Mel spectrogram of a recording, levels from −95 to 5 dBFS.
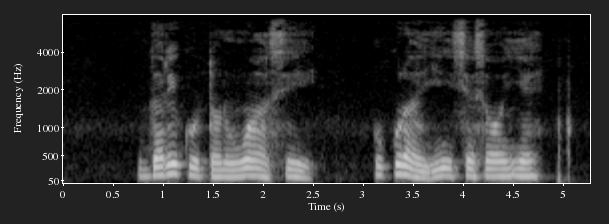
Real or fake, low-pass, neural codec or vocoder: fake; 7.2 kHz; vocoder, 44.1 kHz, 80 mel bands, Vocos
